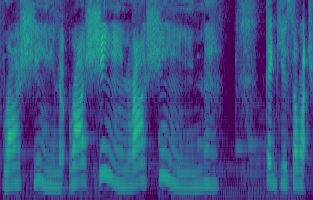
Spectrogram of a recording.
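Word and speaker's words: Róisín: Roshin's an Irish name pronounced Roshin.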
